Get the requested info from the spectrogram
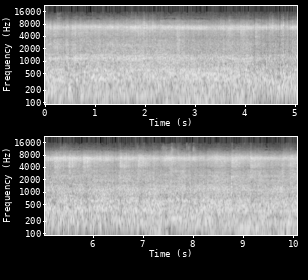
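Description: Express passenger train running along the track, heard from an open carriage window: a steady, loud rush of wheel-on-rail and passing-air noise.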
